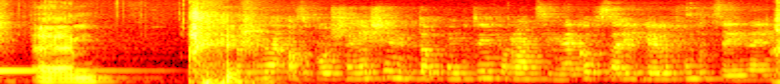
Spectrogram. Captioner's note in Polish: komunikat z radiowęzła; śmiech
